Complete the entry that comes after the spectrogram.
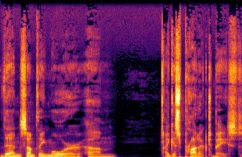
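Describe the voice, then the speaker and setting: The recording is very clean, and the background is silent. A man talks at a medium pitch and a moderate pace. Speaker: voice actor. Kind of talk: casual interview chat. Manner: hesitant, filler-heavy.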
